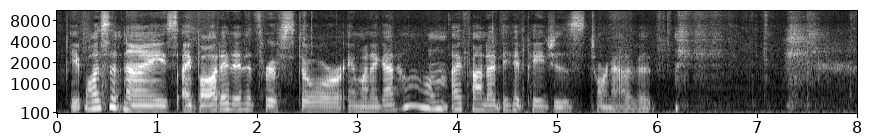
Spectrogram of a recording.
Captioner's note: laughs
